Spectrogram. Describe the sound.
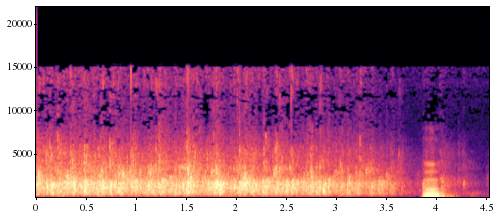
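A church audience applauds to honour the past pastors, servants and all who helped build the church, in a steady, dense wash of clapping for several seconds, then it fades and a single voice briefly speaks.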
